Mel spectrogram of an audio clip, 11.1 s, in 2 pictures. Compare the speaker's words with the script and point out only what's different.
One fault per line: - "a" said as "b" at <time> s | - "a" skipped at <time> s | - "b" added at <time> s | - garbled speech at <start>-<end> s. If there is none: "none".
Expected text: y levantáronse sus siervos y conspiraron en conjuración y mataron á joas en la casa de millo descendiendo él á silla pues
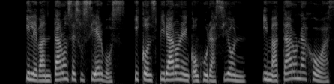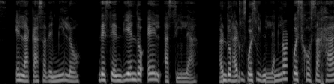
- garbled speech at 9.2-10.4 s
